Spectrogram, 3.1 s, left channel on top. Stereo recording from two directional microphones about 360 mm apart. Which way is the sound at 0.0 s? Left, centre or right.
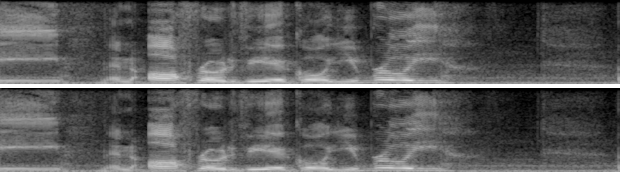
Centre.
